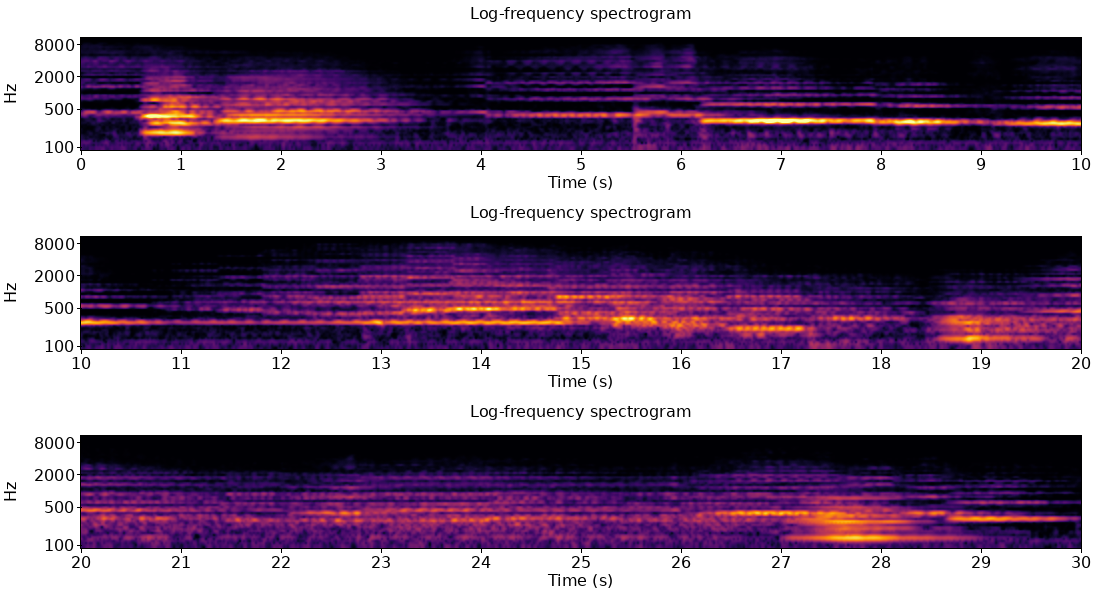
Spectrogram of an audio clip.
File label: classical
